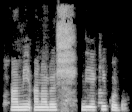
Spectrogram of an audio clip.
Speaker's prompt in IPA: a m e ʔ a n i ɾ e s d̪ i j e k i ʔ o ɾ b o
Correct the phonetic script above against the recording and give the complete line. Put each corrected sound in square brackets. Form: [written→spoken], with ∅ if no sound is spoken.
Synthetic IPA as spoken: a m [e→i] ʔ a n [i→a] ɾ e [s→ʃ] d̪ i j e k i [ʔ→k] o ɾ b o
